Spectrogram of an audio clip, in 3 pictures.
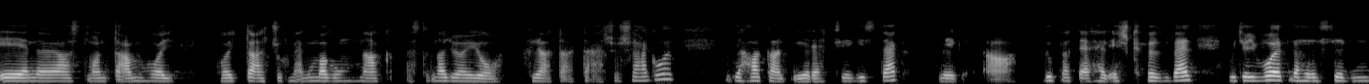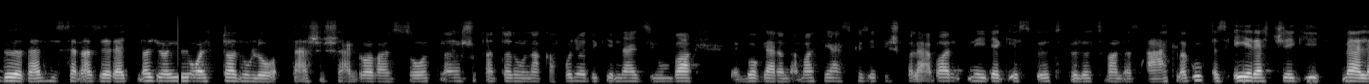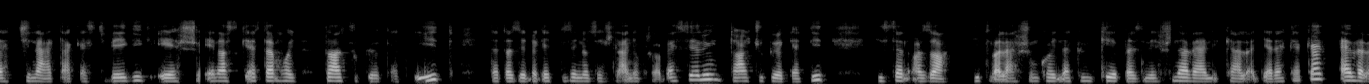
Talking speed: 125 wpm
